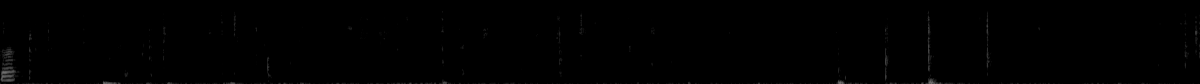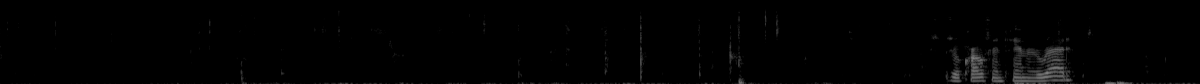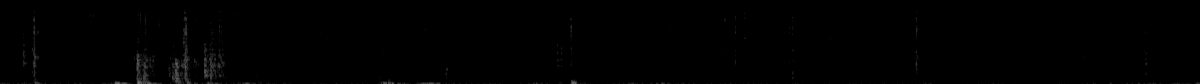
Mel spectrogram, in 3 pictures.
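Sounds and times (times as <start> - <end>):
trading cards clicking and rustling: 25.3 - 26.7.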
